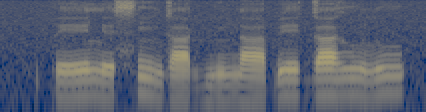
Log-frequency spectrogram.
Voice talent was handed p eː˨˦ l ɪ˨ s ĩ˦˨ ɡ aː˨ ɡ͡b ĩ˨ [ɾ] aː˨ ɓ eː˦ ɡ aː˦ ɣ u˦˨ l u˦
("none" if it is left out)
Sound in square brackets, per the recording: n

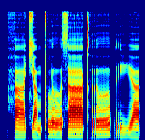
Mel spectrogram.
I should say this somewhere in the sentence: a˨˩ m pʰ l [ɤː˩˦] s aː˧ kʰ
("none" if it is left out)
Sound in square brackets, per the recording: ɤː˩˦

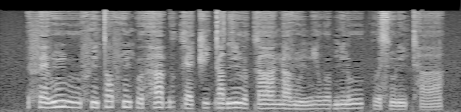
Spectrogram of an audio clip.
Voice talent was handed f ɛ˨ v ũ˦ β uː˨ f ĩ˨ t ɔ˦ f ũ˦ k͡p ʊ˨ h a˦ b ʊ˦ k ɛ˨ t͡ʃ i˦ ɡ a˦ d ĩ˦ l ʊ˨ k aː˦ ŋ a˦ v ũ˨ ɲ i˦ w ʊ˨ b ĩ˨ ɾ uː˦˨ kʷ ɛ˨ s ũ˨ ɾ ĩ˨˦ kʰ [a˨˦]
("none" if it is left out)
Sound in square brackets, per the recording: a˨˦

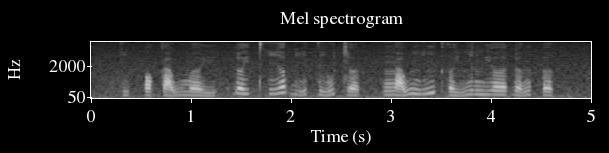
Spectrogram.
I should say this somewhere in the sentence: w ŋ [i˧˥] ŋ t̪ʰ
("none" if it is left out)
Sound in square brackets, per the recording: i˧˥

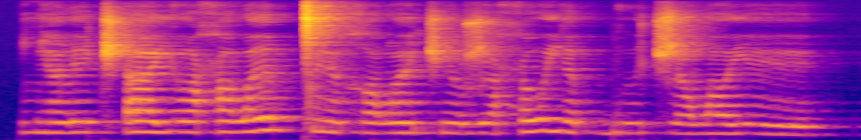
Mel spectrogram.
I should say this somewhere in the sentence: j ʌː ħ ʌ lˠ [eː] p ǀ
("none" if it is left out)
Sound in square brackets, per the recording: eː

